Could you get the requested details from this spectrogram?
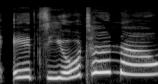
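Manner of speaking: high, loud, slow nurse voice; insistent nurse. A narrator's reading. Nurse Needle tells Henry it's his turn, high and insistent. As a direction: draw it out, brooking no argument. Nurse summons reluctant patient.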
